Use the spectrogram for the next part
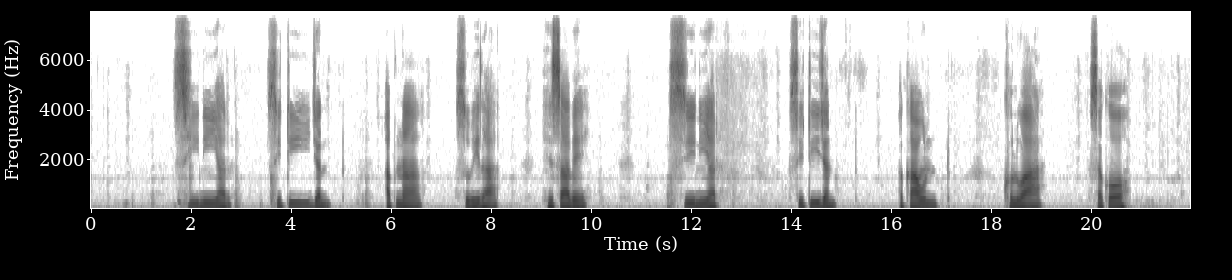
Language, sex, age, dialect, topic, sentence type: Magahi, male, 18-24, Northeastern/Surjapuri, banking, statement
